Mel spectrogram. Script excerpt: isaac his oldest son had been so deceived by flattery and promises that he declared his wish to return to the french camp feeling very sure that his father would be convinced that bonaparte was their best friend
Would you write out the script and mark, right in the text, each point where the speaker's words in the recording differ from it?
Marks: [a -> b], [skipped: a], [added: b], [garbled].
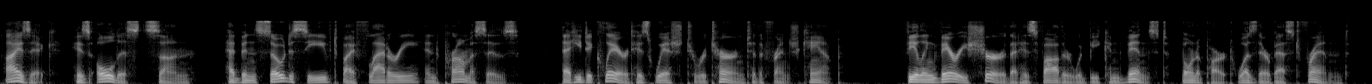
isaac his oldest son had been so deceived by flattery and promises that he declared his wish to return to the french camp feeling very sure that his father would be convinced [skipped: that] bonaparte was their best friend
